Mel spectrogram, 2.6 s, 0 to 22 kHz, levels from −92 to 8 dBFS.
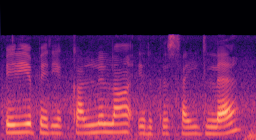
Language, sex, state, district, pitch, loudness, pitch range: Tamil, female, Tamil Nadu, Chennai, 210 Hz, -16 LUFS, 195-235 Hz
